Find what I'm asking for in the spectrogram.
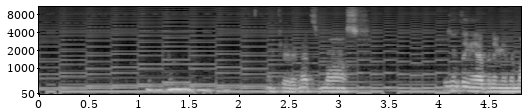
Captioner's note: humming along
